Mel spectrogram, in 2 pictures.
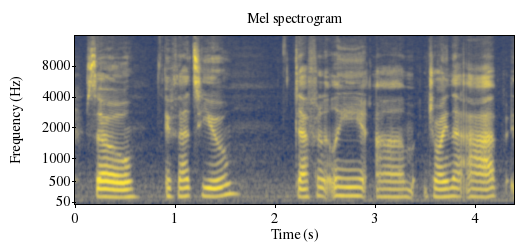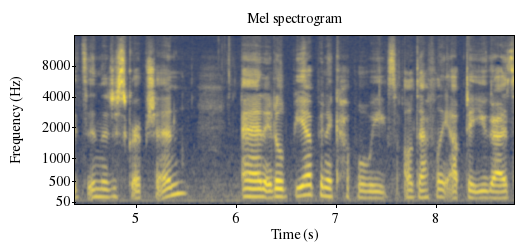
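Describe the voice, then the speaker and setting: A young woman vlogging about fitness in a casual, chatty way, swearing freely, her voice hoarse because she is losing it. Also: lowish voice. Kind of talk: casual solo talk to camera.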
